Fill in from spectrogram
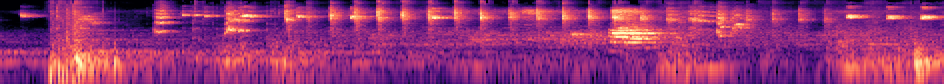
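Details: Caged lovebird from Gresik, East Java, bred for song contests, giving its long 'ngekek' trill when the cage cover is opened: a steady run of sharp high chirps, about three per second, over a faint low hum.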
